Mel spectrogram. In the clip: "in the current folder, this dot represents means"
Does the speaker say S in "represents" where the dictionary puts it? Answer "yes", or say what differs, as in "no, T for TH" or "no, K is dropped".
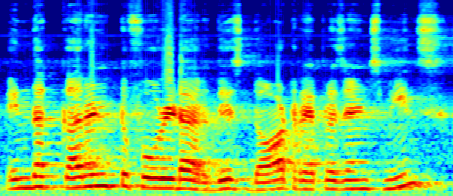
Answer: yes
